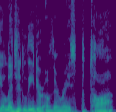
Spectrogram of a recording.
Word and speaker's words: Ptah: leader of their race, Ptah, pronounced P-T-A-A-H, sounds like the ancient god of Egypt, P-T-A-H.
